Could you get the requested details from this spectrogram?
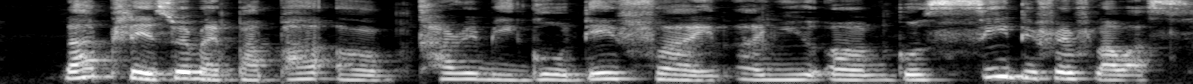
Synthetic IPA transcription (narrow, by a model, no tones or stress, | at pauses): ðat̚pʰleswɛmaɪpapʰaʌ̃mkʰaɹimiɡodefãɪ̃nãnjuʔʌ̃mɡosidifɹɛ̃ntflaʊas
